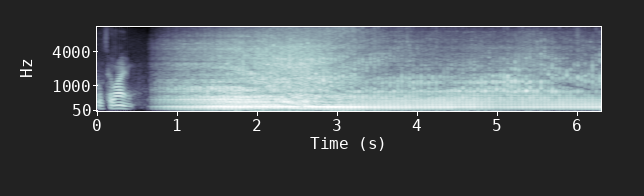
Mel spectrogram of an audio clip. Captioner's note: motorbike engine rattling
